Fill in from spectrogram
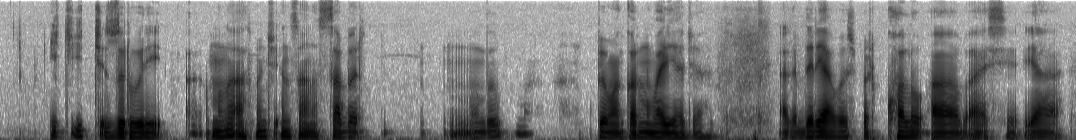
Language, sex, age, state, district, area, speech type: Kashmiri, male, 30-45, Jammu and Kashmir, Ganderbal, rural, spontaneous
